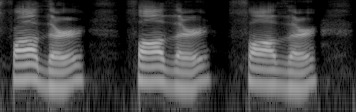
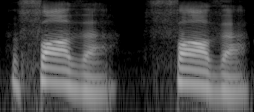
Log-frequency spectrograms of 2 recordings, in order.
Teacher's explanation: Rotate itu maksudnya adalah kalau R-nya itu dibaca jelas gitu. Father, R-nya father, R-nya itu jelas father, father, father. · Father, R-nya father, R-nya itu jelas father, father, father. Tapi kalau British itu non-rotate, dia jadi father, father.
